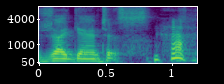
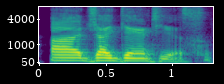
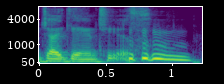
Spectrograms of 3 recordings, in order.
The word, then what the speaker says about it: giganteus: Or, in science words, Mastigoproctis gigantus. It might actually be giganteus. Sorry, giganteus.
